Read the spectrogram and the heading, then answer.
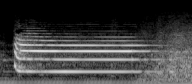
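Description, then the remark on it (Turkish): A single loud, blaring honk like an air horn holds steady for just over a second, then cuts off, leaving a low background rumble. “Abi bu da havalı korna sesi gibi ya.”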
